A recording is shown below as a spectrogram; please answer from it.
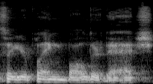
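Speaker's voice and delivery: ordinary talk, nothing marked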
